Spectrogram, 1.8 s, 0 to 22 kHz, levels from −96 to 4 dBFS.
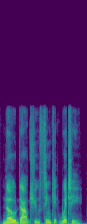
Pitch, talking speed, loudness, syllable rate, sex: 155 Hz, 205 wpm, -16 LUFS, 4.4 syllables/s, male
